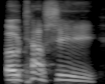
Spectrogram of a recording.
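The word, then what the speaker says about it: 棒倒し: The name of the sport is Botaoshi, and it is a Botaoshi. You got to say it like that.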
